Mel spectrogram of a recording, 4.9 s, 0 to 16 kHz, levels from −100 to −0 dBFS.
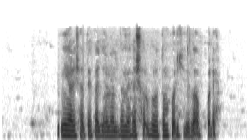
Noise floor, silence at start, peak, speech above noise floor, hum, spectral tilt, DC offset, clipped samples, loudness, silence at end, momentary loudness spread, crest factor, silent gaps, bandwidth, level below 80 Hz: -74 dBFS; 0.65 s; -6 dBFS; 51 dB; none; -5.5 dB/octave; under 0.1%; under 0.1%; -23 LUFS; 0.6 s; 8 LU; 18 dB; none; 7.8 kHz; -58 dBFS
